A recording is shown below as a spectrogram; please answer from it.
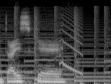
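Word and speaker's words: Daisuke: There was even a debate on that forum about how to say his first name, whether you could you should say Daisuk or Duke. Of course, it is Dais.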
